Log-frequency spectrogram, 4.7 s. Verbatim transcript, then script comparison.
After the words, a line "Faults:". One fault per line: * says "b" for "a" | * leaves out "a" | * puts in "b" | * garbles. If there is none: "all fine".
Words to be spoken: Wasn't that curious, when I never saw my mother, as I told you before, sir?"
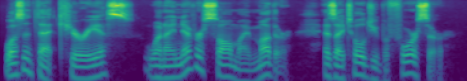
Wasn't that curious, when I never saw my mother, as I told you before, sir?"
Faults:
all fine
